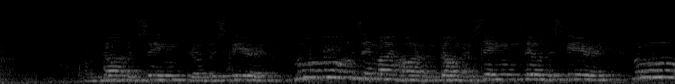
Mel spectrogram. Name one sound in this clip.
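A choir sings together in a large echoing hall.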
